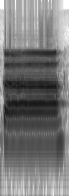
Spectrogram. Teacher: کاف کے آگے الف ہے اور یہ الف مدہ ہے، اس وجہ سے کاف کو ہم لمبا کر رہے ہیں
